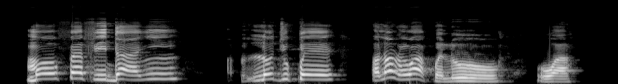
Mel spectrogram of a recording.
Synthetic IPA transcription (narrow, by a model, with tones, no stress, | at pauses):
mo˧fɛ˦fi˧da˦˧j̃ĩ˦ | lo˦d͡ʒu˦k͡pe˦ | ɔ˧lɔ˦ɾ̃ũ˧˦wa˦˨k͡pɛ˨lu˨˦˧ | wa˧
